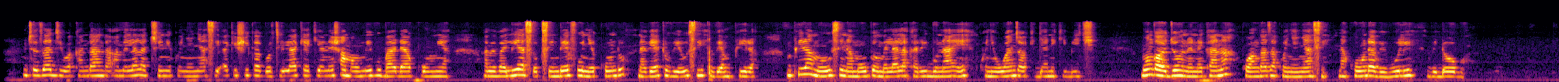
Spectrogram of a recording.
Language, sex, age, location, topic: Swahili, female, 25-35, Nairobi, health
